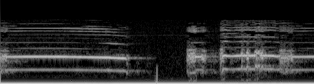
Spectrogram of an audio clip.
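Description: A rooster crows loudly, a long sustained cock-a-doodle-doo that breaks off briefly, then another drawn-out crow follows immediately after, with no talking.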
